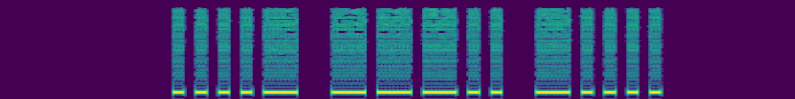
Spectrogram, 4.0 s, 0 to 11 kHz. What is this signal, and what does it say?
Morse code, heard as a keyed tone, about 21 wpm, 800 Hz. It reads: 486
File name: RSTs / RST-mp3s / Various RST @20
